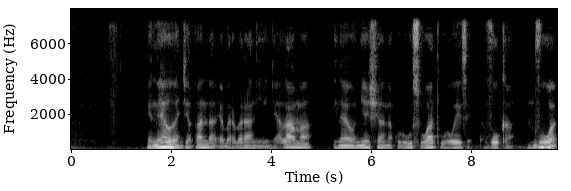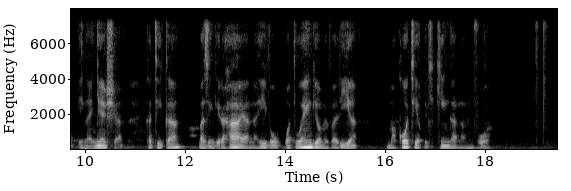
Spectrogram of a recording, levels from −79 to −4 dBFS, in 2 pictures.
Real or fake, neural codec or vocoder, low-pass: fake; codec, 16 kHz, 2 kbps, FunCodec, trained on Chinese and English, 25 frames a second; 7.2 kHz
